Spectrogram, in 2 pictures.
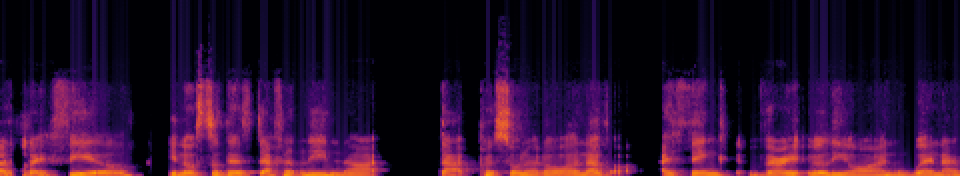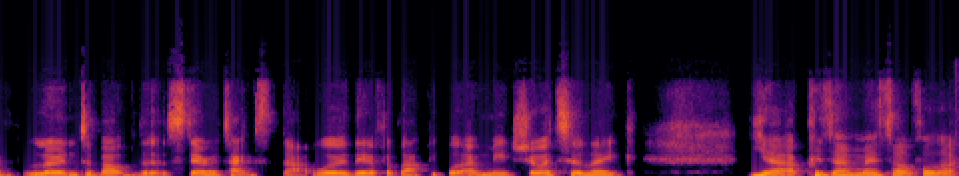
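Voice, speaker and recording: The speaker is a woman with a fairly low pitch. She keeps her intonation fairly even and her pace moderate. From Trinidad and Tobago. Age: 30s. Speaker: behaviour analyst. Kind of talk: interview testimony. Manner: level, unemotional.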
